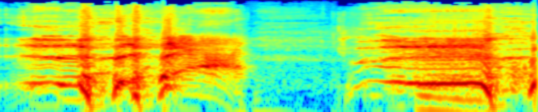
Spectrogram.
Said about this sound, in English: that cough is shit compared to the … one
